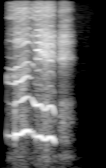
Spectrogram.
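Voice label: Vox Sur Japanese; Lavril; kingsraid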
